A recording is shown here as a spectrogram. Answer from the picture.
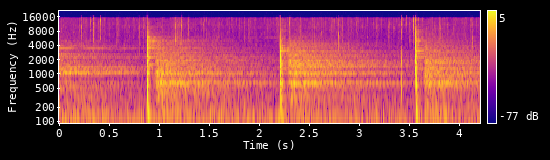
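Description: Cinematic sound design for an animated logo intro: a sustained drone with steady tones, broken by three sharp cracks about a second and a half apart.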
